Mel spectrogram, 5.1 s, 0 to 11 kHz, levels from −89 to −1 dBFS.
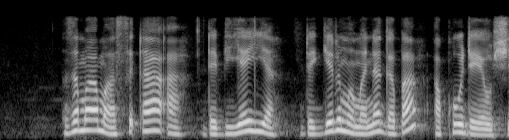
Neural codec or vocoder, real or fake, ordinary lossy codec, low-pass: codec, 16 kHz, 6 kbps, DAC; fake; none; 7.2 kHz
